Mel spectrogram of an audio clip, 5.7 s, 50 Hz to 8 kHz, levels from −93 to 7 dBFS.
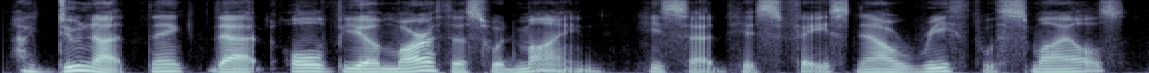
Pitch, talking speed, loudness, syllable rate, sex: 120 Hz, 175 wpm, -19 LUFS, 4.1 syllables/s, male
